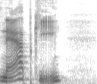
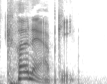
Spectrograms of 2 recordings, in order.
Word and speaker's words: Knapke: I had Jordan on the show yesterday, and even Ed Lamb in the coach's show said Knapke, but his last name is Knapke. You do pronounce the K.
